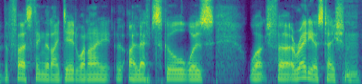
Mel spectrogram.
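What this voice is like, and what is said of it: British accent. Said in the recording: “I'm a Brit, as you can tell from this ridiculous accent.”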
